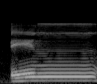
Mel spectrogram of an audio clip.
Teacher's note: ناک میں آواز لے کے جائیں گے ایک الف کے اندازے سے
